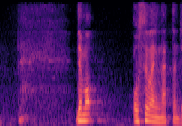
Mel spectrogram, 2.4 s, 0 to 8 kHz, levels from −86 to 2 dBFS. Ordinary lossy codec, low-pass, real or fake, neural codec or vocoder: none; 7.2 kHz; fake; codec, 16 kHz, 1.1 kbps, Voila-Tokenizer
